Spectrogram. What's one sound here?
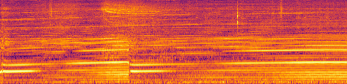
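A racing car engine whines loudly at high revs and briefly dips as it shifts gear.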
